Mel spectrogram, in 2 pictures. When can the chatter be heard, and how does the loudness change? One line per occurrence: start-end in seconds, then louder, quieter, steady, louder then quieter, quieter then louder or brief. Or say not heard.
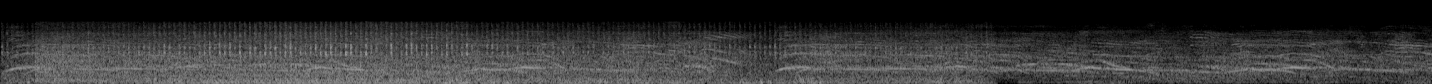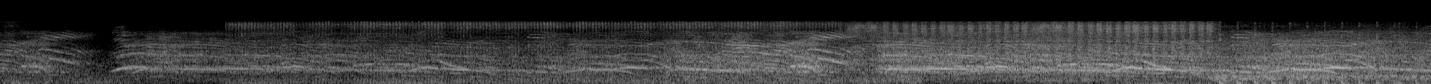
0.0-28.6 louder.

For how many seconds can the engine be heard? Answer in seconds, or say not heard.
22 s.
